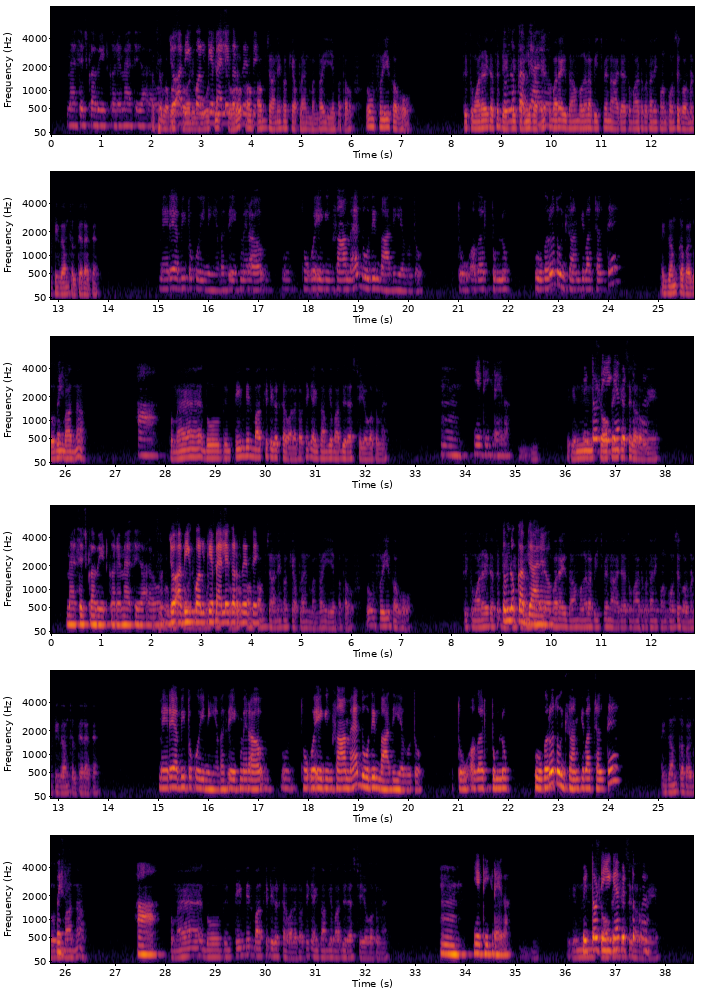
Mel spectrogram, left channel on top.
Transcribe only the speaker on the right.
मैसेज का वेट कर रहे मैसेज आ रहा
होगा
जो
अभी
कॉल के
पहले
कर
देते
तुम
लोग
कब जा
रहे
हो
मेरे अभी तो कोई नहीं है बस एक मेरा वो तो वो एक एग्जाम है दो दिन बाद ही है वो तो तो अगर तुम लोग वो करो तो एग्जाम के बाद चलते हैं
बस
हाँ
हम्म ये ठीक रहेगा
फिर तो ठीक
है
फिर
तो मैं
